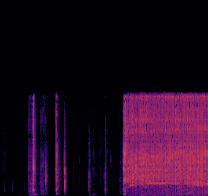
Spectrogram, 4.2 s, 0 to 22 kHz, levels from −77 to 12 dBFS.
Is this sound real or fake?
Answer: fake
